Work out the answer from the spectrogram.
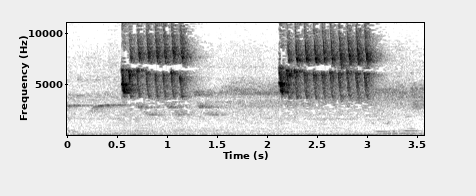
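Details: Two quick, very high, chattering trill bursts from an Indonesian sunbird singing its cililin-filled song, each lasting under a second, about one and a half seconds apart.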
